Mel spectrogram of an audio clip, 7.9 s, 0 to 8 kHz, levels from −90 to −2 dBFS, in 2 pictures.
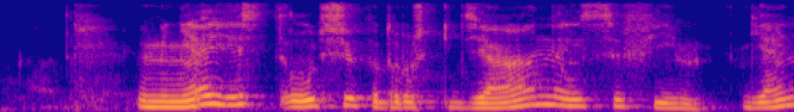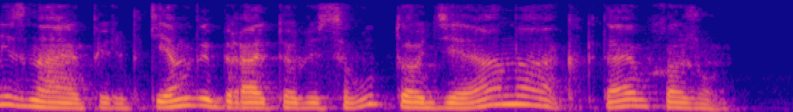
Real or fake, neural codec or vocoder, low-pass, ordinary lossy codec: fake; codec, 16 kHz, 8 kbps, FunCodec, trained on Chinese and English, 25 frames a second; 7.2 kHz; none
